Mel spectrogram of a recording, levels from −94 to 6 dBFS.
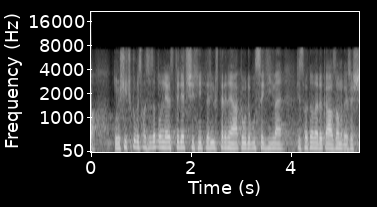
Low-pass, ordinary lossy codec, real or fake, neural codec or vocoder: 7.2 kHz; MP3, 64 kbps; fake; codec, 16 kHz, 0.5 kbps, FunCodec, trained on Chinese and English, 25 frames a second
